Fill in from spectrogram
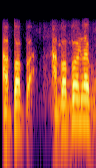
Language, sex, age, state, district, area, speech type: Tamil, male, 60+, Tamil Nadu, Tiruvarur, rural, conversation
